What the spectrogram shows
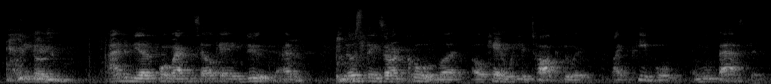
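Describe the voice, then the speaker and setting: A man's voice: medium pitch, fast, slight background noise. Man telling a story on a panel. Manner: conversational, animated when quoting others. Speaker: veteran panelist. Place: event hall. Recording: echoey room from a distance.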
